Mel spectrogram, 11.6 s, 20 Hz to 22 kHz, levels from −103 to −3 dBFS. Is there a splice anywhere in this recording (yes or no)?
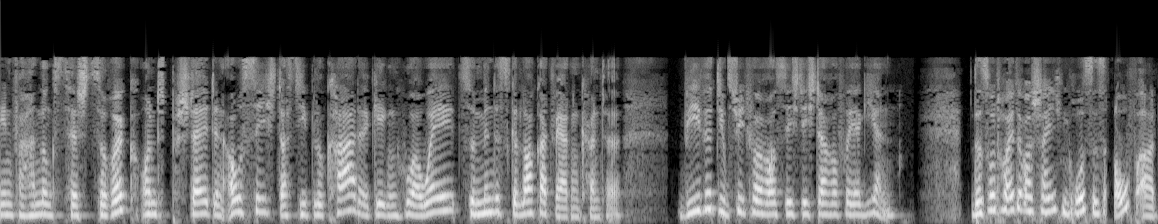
yes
